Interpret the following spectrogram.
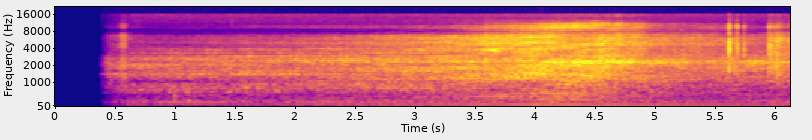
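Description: A road vehicle going past on the bridge, its engine and tyre noise swelling to a peak about four seconds in and then fading.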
